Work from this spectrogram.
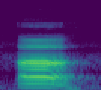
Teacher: इस स्वर के उच्चारण में जीभ का मध्य भाग हिस्सा लेता है इसीलिए इसे मध्य स्वर भी कहा जाता है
